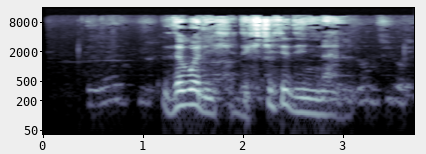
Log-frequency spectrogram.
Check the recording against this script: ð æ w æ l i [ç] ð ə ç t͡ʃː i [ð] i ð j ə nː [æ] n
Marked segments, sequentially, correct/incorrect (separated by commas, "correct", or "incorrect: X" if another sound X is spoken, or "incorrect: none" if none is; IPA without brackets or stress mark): correct, incorrect: θ, correct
